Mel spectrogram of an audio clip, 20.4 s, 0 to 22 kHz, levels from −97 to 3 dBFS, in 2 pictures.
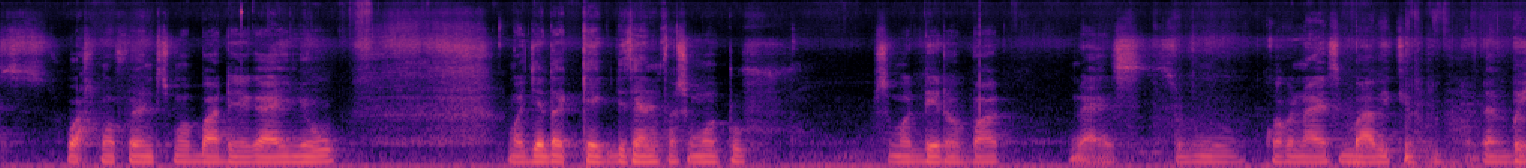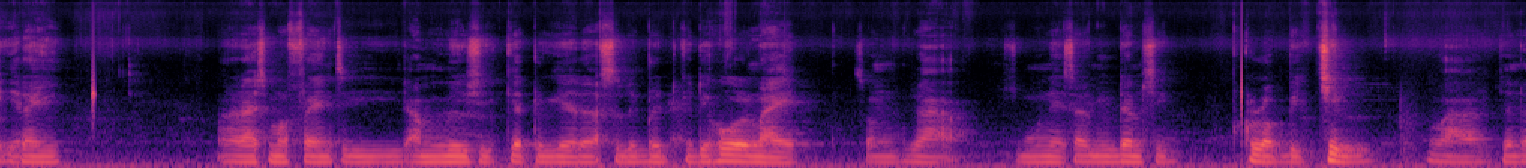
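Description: Electrical switching spikes snap across this speech clip at 1.6, 6.53, 10.78 and 18.45 s, each a sharp, very brief click laid on top of the sound rather than replacing it. The first three peak at roughly -20 dBFS and the last is a little louder, near -15 dBFS. The likely cause is a nearby switch, motor or static discharge arcing and coupling a short burst of interference into the audio line.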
